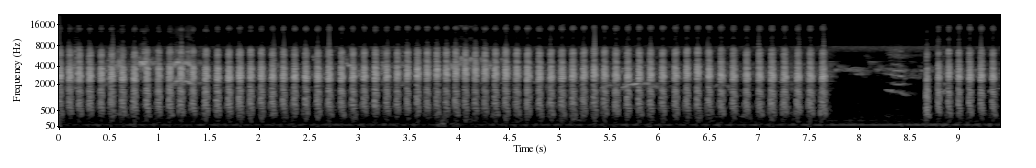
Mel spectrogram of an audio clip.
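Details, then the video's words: Stork-billed kingfisher, played as masteran tutor song for other cage birds: long unbroken train of hard, scratchy notes near three per second, a one-second gap near the end, faint thin whistles in the pause. "TENGKEK BUTO KHUSUS BUAT MASTERAN,FULL KICAU GA ADA BERHENTI NYA"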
